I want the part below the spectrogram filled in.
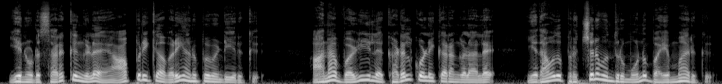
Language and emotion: Tamil, fearful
